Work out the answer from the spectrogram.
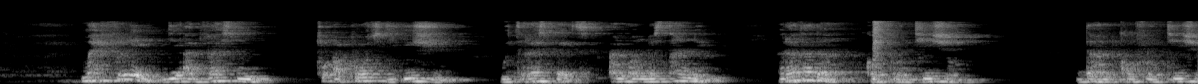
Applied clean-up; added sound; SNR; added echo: classical method WPE with log-MMSE.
